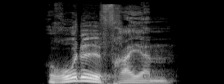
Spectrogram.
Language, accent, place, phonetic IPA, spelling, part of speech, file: German, Germany, Berlin, [ˈʁoːdl̩ˌfʁaɪ̯əm], rodelfreiem, adjective, De-rodelfreiem.ogg
- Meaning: strong dative masculine/neuter singular of rodelfrei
